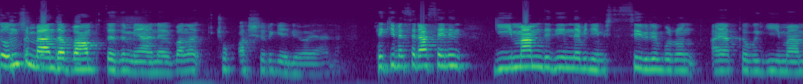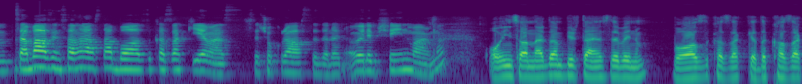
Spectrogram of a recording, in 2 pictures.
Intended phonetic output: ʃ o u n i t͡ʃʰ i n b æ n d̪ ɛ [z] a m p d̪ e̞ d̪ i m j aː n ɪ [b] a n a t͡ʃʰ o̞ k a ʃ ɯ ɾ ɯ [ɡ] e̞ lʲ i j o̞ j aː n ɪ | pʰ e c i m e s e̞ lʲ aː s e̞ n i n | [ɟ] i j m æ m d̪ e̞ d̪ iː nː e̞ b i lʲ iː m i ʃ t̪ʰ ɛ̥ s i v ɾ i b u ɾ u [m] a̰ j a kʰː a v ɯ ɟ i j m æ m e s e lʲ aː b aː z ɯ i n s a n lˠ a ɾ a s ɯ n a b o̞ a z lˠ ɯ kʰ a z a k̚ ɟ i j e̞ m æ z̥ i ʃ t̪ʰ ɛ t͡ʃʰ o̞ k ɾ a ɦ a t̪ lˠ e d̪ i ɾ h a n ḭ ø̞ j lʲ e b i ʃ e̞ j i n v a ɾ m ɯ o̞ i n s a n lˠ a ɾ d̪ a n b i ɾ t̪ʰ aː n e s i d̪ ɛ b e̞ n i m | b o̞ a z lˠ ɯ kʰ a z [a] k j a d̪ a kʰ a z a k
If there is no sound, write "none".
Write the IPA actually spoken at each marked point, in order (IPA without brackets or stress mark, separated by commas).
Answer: v, b, ɟ, ɟ, n, a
